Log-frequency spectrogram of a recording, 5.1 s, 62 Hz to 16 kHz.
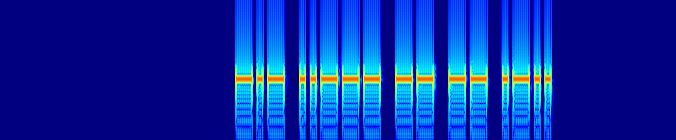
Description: Morse code, heard as a keyed tone, about 32 wpm, 700 Hz. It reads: K2MML
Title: USA Call Signs - 5 Characters - Repeated 3x - 30wpm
